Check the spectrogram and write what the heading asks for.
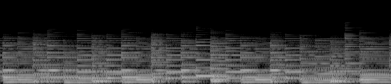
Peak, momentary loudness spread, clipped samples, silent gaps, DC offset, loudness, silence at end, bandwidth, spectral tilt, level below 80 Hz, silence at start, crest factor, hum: -14 dBFS; 2 LU; under 0.1%; none; under 0.1%; -27 LUFS; 0 s; 6.8 kHz; -9 dB/octave; -58 dBFS; 0 s; 12 dB; none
